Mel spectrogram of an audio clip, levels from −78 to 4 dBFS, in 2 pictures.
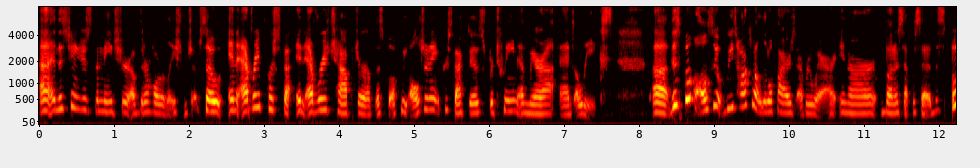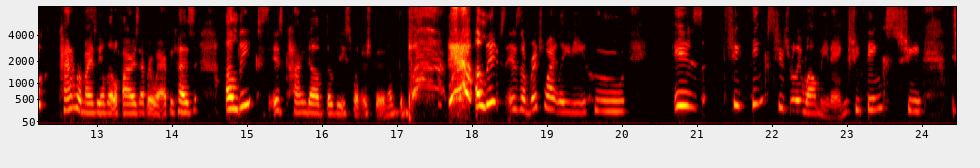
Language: English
